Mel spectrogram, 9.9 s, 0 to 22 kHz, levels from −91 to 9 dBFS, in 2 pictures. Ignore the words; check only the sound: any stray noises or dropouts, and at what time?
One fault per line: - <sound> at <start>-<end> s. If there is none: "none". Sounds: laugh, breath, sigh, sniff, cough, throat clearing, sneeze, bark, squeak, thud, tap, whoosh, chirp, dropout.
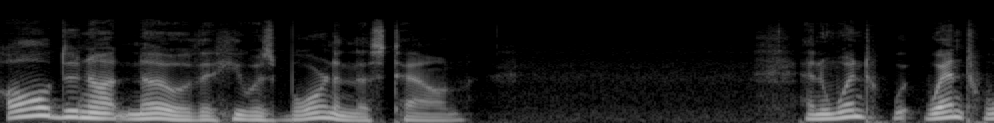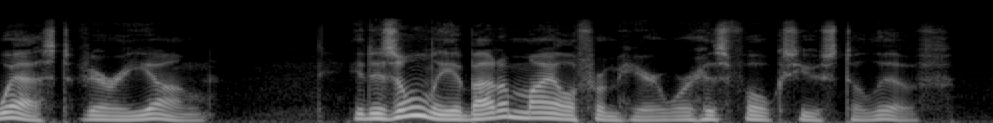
none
